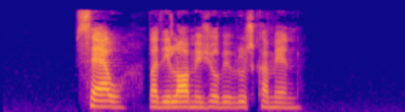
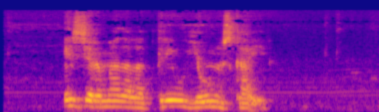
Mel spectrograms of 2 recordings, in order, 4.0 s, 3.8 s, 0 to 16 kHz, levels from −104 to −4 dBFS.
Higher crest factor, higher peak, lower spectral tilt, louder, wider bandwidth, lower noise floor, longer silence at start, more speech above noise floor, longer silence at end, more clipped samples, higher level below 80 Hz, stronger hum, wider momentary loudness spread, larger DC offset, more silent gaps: first, 26 dB vs 18 dB; first, 0 dBFS vs -8 dBFS; second, -1 dB/octave vs -3.5 dB/octave; about the same, -23 LUFS vs -24 LUFS; about the same, 12 kHz vs 11.5 kHz; first, -86 dBFS vs -61 dBFS; about the same, 0.75 s vs 0.65 s; first, 62 dB vs 38 dB; about the same, 1.05 s vs 1.15 s; neither; second, -76 dBFS vs -62 dBFS; neither; first, 15 LU vs 10 LU; neither; neither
